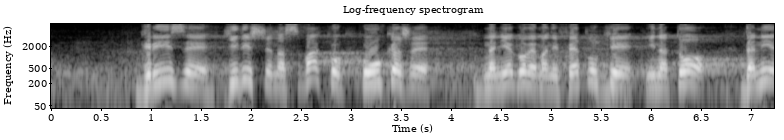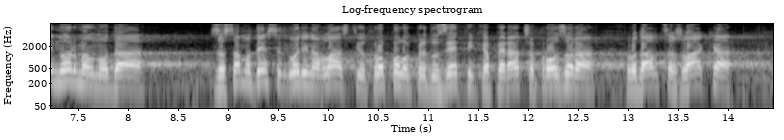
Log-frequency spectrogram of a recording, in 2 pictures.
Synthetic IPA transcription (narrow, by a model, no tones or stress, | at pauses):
ɡɾiːze̞kid̪iʃe̞nasʋako̞ɡko̞ukaʒe | naɲe̞ɡo̞ʋe̞manife̞t̪lˠuke̞inat̪o̞ː | d̪anije̞no̞ɾmalˠno̞d̪a | zasamo̞d̪e̞set̪ɡo̞d̪inaʋlˠaːst̪iopɾo̞palˠo̞ɡ̚pɾe̞d̪uzet̪nikape̞ɾaːt͡ʃapɾo̞ːzo̞ɾapɾo̞d̪aːʋt̪saʒlˠaːka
